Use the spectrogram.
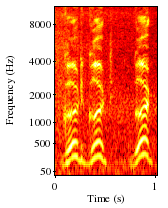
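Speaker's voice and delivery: high, loud urging; eager shout; shouting encouragement. Acted. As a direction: yell good good to spur her on. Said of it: "तो ओरडला".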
